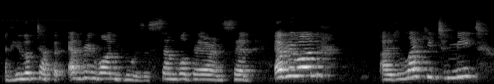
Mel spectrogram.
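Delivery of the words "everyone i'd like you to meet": proud announcement. Acted. Tune announces to the crowd.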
